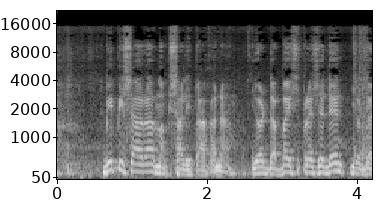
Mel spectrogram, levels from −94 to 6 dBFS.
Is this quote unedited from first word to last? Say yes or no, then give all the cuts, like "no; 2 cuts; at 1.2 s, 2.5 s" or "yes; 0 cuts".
yes; 0 cuts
